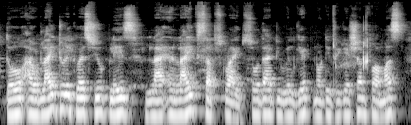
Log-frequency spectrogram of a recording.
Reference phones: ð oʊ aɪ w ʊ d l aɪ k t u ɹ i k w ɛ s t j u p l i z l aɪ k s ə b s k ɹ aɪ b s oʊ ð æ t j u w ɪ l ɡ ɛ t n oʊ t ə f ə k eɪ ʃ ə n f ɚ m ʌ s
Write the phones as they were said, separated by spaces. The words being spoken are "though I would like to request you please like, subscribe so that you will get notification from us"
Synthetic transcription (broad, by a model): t oʊ aɪ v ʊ d l aɪ k t u ɹ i k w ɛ s t j u p l i z l aɪ k s ə b s k ɹ aɪ b s oʊ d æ t j u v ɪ l ɡ ɛ t n oʊ t ə f ə k eɪ ʃ ə n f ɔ m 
